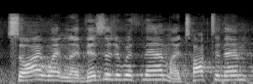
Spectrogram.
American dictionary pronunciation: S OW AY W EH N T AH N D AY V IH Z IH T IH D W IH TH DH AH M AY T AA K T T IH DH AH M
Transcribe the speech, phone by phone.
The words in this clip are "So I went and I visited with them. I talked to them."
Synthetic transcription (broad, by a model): S OW AY W EH N T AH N AY V IH Z IH T IH D W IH DH AH M AY T AA K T T IH DH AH M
